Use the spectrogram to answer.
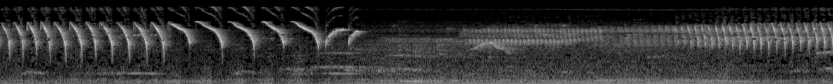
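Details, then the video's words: Canary singing in a lively, active style used to prompt other canaries to sing: rapid repeated downward-sweeping high notes for about four seconds, then quieter buzzy trills and a soft rattling series. "Burung kenari gacor bagus untuk pancing kenari agar ikut gacor"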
